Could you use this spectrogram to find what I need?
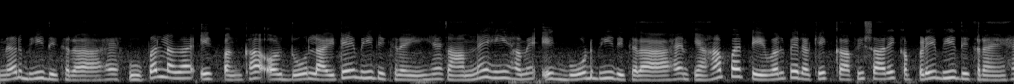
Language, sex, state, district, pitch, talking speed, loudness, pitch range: Hindi, female, Chhattisgarh, Raigarh, 245 Hz, 220 wpm, -20 LUFS, 220-285 Hz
